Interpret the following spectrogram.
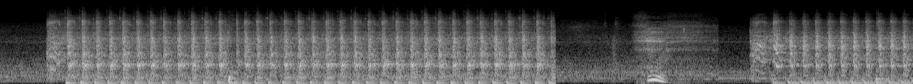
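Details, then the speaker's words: Triumph Daytona 955i project bike, after water was found in the fuel, cranking on easy-start spray before refitting the tank: steady cranking with puffs that never catch; cranks but won't run, owner suspects the injection system. "Okay, so it's starting fineish with the quick start. I'm going to try one more time now. So, I think the problem is with the injection system."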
